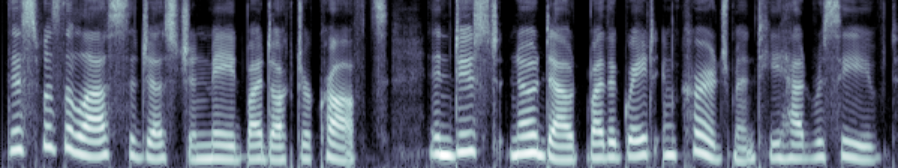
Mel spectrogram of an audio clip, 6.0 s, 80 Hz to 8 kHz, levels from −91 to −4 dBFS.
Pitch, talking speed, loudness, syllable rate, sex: 225 Hz, 190 wpm, -16 LUFS, 5.1 syllables/s, female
